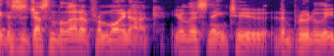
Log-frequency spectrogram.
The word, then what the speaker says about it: Moy'noq: Yeah, we just we say it phonetically. It's just Moch.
